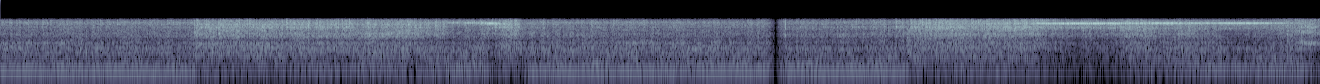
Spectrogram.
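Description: Drill press running with a steady motor hum while the spindle is fed down into the work with the feed handle. A thin high-pitched squeal comes in over the last few seconds.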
